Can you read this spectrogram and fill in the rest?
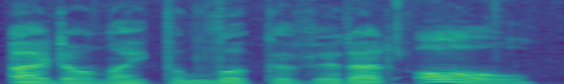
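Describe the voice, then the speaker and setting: A woman's voice: fairly low pitch, fairly quick, a little mellow, dry recording, lightly acted. A woman voicing a pompous, fussy, imperious king in a storybook tale, with a haughty, emphatic manner. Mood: haughty disdain.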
